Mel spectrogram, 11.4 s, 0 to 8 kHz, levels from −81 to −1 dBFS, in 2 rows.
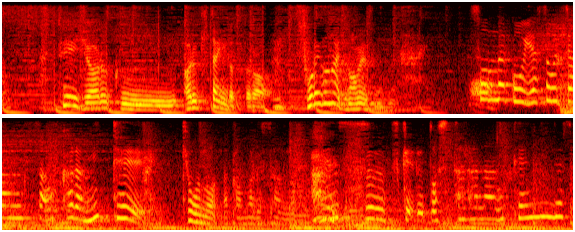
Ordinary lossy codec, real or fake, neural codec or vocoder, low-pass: none; real; none; 7.2 kHz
